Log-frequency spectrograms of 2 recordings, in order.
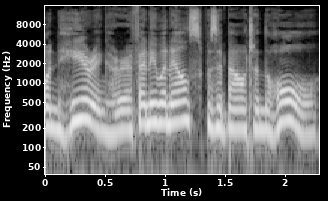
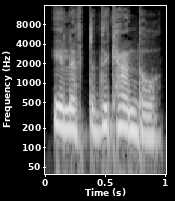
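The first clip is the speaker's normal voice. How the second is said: plain reading voice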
